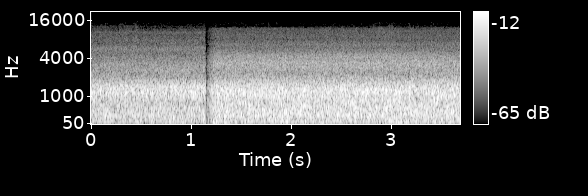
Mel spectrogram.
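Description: A river in full spate after recent heavy rain rushes loudly and steadily down the valley in Wharfdale, a dense, continuous roar of churning water, with no voices and barely any change in intensity.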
